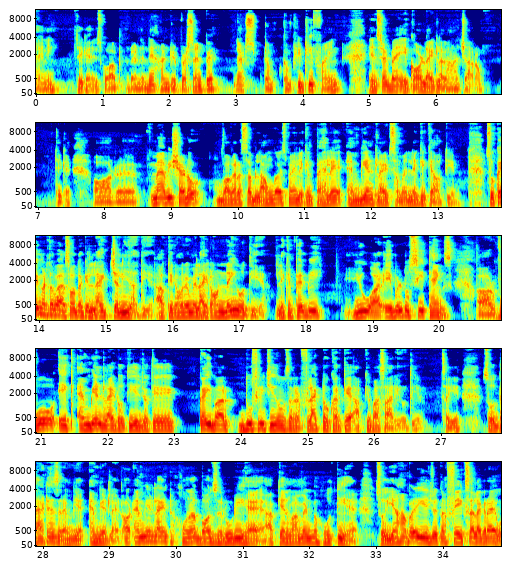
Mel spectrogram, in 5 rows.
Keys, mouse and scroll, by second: 3.5-4.5 typing, 5.0 Return.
